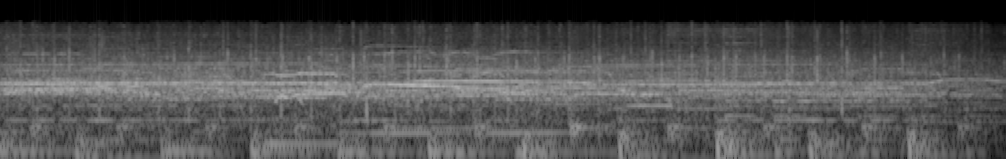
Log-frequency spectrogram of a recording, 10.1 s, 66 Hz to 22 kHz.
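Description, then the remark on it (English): A sold-out Broadway opening-night crowd gives a standing ovation, one of seven, cheering and applauding loudly and continuously, with whoops and shouts rising over dense clapping for the full ten seconds before easing slightly at the end. “Yeah, so in case anyone's wondering, that's what 7 standing ovations sounds like.”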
